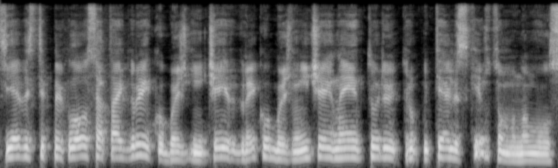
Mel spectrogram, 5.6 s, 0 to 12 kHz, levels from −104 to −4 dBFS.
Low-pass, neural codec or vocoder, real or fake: 10.8 kHz; codec, 44.1 kHz, 3.4 kbps, Pupu-Codec; fake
